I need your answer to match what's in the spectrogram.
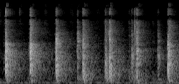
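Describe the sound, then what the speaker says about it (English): A few hands clapping in an even, steady rhythm, sharp and close, about ten claps with no talking. "Clap it up."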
